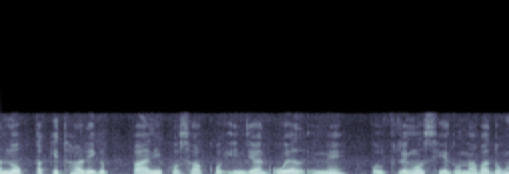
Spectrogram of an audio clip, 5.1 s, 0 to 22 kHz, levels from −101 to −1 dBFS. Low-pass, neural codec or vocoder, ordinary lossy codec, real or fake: none; none; none; real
